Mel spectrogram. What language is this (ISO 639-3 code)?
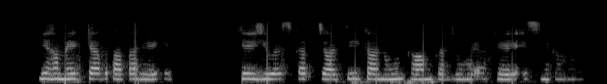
urd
